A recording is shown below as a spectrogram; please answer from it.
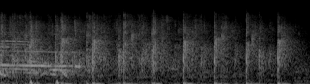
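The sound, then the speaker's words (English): An audience applauds football players at a live sports radio show, a steady, dense patter of many hands clapping that stays fairly faint throughout. “Y'all make some noise one more time for Tyus Bowser, Jadeveon Clowney.”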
